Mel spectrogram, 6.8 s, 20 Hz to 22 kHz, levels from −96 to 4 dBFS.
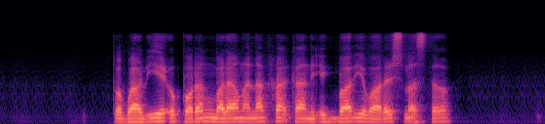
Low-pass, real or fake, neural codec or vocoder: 7.2 kHz; fake; codec, 16 kHz, 0.5 kbps, FunCodec, trained on Chinese and English, 25 frames a second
